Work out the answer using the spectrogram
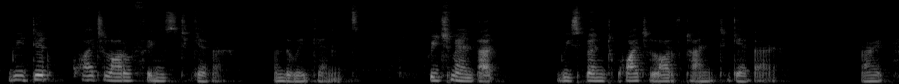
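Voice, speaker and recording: A woman vlogger tells a personal story in a relaxed, conversational way. Her voice is husky and a little gravelly. She keeps circling back and repeating herself as she replays both sides of old conversations. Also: lowish voice. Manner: chatty, retells conversations with "I'm like" and "he's like"; repeats and restarts phrases as she talks. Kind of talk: casual storytime.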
